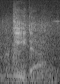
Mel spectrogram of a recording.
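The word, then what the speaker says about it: Idah: of Norwich City Adam eda either not hidin as hurt we've often been calling it as he's been coming through the youth system we're told his Adam EDA is how it should be pronounced and he has well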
